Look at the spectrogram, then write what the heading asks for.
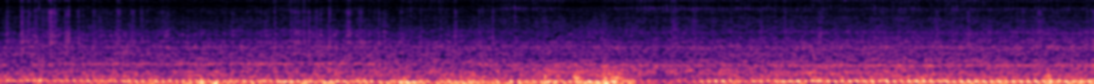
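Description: Small motorcycle engine running while the bike is ridden, with road noise, the level dipping briefly about four seconds in.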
